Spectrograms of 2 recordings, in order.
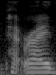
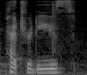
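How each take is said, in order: First: The name is said like 'pet rides'. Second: The name is not said like 'pet rides'. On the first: This follows the spelling and is easier for others. "because that's how it's spelled" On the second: This is how the family says the name. "we say Petrides"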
